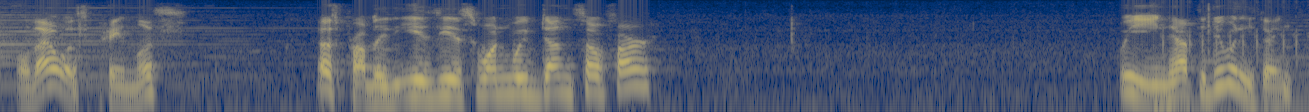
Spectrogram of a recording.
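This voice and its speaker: A young man casually playing a horror game, reading its text aloud and joking with slang between lines. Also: medium pitch. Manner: casual, joking, says "dude" and "bro". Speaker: gameplay streamer.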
